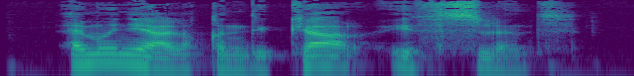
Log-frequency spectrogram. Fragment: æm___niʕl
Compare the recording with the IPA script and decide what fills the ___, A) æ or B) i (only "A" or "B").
B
